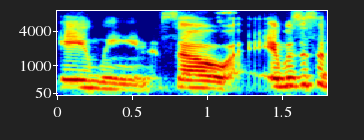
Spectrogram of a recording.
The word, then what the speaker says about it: Eileen: And that's something I struggle with because, as you know, my name, it looks like it's Eileen, but it's actually Aileen.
